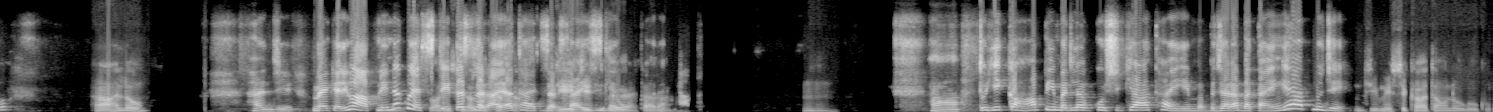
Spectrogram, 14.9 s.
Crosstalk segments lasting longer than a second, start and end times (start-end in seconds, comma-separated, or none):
4.3-6.7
